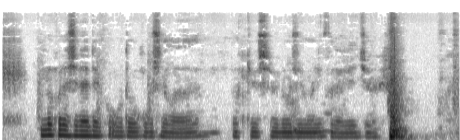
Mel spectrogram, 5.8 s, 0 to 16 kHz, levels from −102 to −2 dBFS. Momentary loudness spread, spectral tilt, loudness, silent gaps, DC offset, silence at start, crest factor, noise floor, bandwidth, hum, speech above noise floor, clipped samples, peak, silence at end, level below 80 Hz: 17 LU; -5.5 dB/octave; -24 LUFS; none; under 0.1%; 0.05 s; 24 dB; -50 dBFS; 11.5 kHz; none; 27 dB; under 0.1%; 0 dBFS; 0 s; -40 dBFS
